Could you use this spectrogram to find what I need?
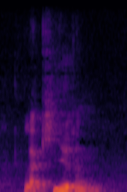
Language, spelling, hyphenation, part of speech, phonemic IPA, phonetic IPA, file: German, lackieren, la‧ckie‧ren, verb, /laˈkiːʁən/, [laˈkʰiːɐ̯n], De-lackieren.ogg
- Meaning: to lacquer, to varnish, to paint (with a uniform coating, either protective or for coloring)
